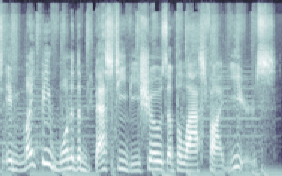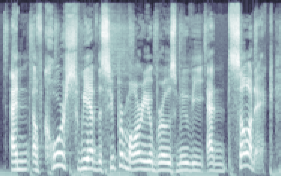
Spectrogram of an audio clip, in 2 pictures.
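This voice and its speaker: A video essay host reading scripted narration in an explanatory way. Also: mid-range voice.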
